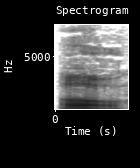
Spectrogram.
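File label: "oh", English pronunciation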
